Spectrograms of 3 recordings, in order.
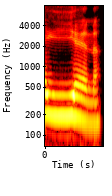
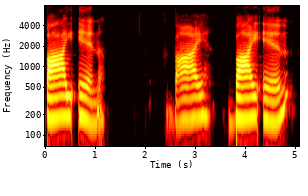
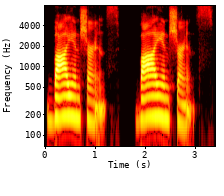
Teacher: by already ends on that Y which we use to connect to the next vowel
